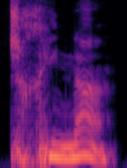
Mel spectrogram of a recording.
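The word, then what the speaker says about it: שכינה: Pero en hebreo es Shekhinah. Shekhinah. It's when God's glory falls down, but the pronunciation in Hebrew is Shekinah.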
